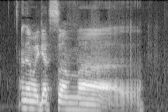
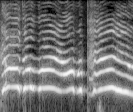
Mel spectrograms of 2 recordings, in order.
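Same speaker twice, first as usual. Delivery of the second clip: very high, loud chirpy voice; Akashi's voice; 7 dB louder than usual. Acted. Akashi offering repairs to Musashi, very high chirp. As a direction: chirp it cheerfully. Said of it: "And Akashi's like".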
